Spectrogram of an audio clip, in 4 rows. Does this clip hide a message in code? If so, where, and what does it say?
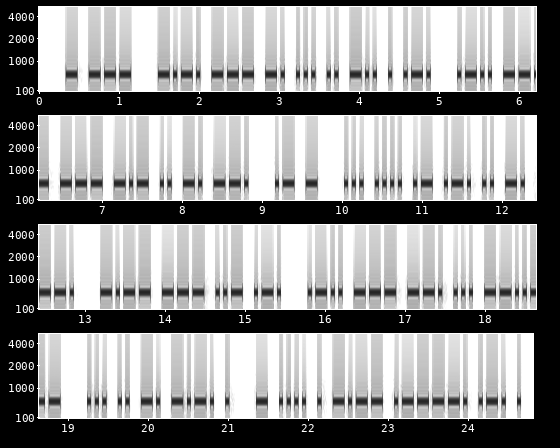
Yes: Morse code from 0.3 to 24.7 s, heard as a keyed tone, about 25 wpm, 600 Hz. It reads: TO CONSIDER LOOKING AT SHARING YOUR LOGS, SINCE THEY'RE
